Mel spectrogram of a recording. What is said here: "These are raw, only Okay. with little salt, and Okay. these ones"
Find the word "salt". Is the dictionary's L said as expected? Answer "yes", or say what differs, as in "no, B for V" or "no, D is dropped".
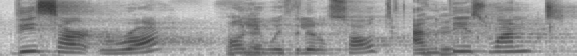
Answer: yes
